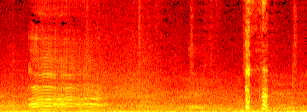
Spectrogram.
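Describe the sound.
A voice imitates a stubborn donkey, with a strained, wavering bray lasting about a second, then a pause and two sharp, snorting bursts in quick succession.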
